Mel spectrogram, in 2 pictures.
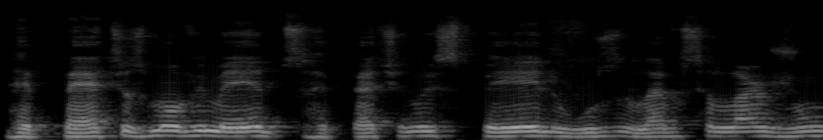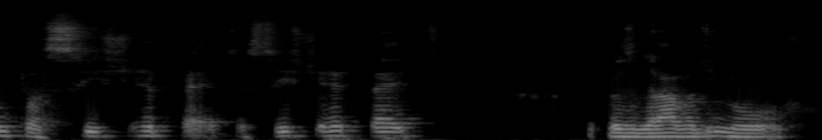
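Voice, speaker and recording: Warm-voiced Brazilian man coaching viewers. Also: mid-range voice, steady tone, normal speed. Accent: Brazilian Portuguese. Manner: coaching, checks in with frequent "tá?". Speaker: English teacher. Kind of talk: direct-to-camera lesson.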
